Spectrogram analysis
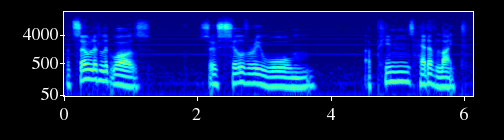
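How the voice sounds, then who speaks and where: Male audiobook narrator, lowish gravelly voice, measured formal delivery of classic literary prose. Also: a little mellow. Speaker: audiobook reader.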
